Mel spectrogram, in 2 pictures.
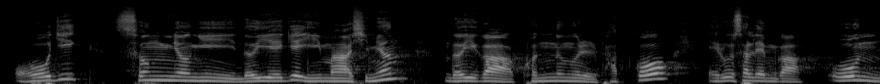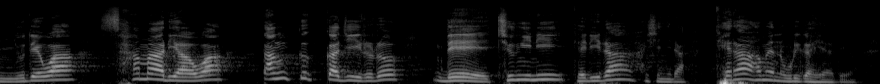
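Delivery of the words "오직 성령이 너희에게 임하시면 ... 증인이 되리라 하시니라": very slow, loud, clear word-by-word enunciation. Preacher reading Acts 1:8 aloud to the congregation, very slow and clearly enunciated. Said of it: "아주 천천히 또박또박 읽습니다".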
